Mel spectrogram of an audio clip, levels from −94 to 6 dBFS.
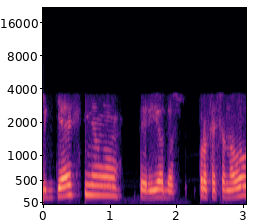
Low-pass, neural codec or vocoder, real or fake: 3.6 kHz; none; real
